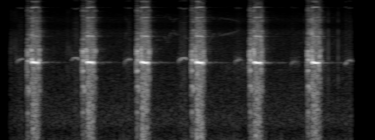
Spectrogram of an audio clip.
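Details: Female Grey francolin calling, as used by hunters to attract birds: a steady series of six abrupt, clipped notes, each with a faint high whistle, evenly spaced a little over half a second apart in silence.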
